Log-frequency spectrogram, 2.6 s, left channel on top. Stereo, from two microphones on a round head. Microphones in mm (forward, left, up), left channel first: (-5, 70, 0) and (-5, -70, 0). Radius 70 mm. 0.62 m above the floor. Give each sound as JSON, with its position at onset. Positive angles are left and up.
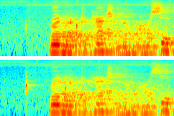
{"t": 0.7, "sound": "a man speaking", "side_deg": 0, "distance_m": 7.0}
